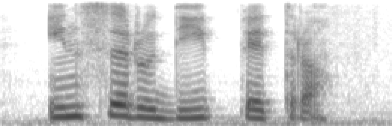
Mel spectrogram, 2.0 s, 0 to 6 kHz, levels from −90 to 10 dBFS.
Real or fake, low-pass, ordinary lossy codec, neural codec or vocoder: real; 5.4 kHz; none; none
